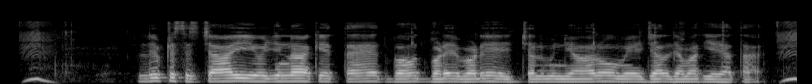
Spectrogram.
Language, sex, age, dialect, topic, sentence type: Hindi, male, 18-24, Kanauji Braj Bhasha, agriculture, statement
